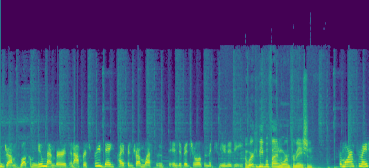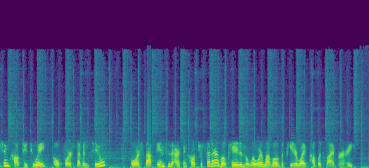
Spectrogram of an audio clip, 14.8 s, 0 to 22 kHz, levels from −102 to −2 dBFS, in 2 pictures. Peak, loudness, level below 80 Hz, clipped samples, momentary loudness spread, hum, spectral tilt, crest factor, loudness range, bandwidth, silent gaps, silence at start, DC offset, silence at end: 0 dBFS; -15 LUFS; -40 dBFS; under 0.1%; 8 LU; none; -6 dB/octave; 14 dB; 2 LU; 16 kHz; none; 0 s; 0.7%; 0.05 s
